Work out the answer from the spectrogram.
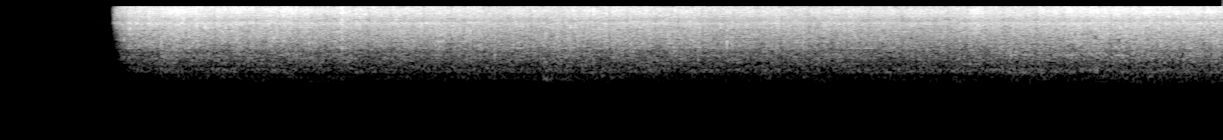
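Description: Wet onion and ginger paste dropped into hot oil in a kadai: a sizzle that starts suddenly about half a second in and holds steady.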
